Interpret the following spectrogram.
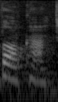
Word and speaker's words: Walker: Walker is keeping me busy. Anna do this, Anna do that. She is a slave driver, that Mrs. Walker. Walker. What? W is pronounced W. Your employer's name is Walker.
